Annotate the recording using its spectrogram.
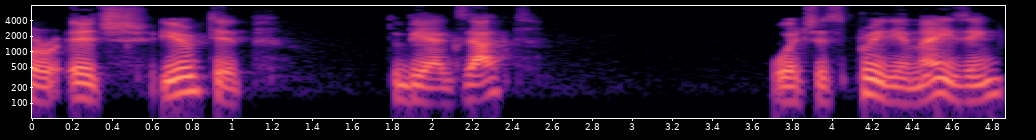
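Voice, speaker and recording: A man with a Polish accent speaks at a very slow pace, his voice dry and close with no echo. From Poland. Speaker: audio gear reviewer. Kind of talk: product review. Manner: hesitant with fillers.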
